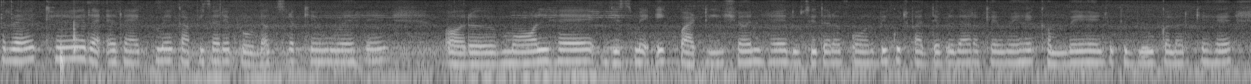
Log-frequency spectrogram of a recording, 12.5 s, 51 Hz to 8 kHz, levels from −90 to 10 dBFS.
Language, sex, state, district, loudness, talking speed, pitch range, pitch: Hindi, female, Bihar, Jamui, -19 LUFS, 170 wpm, 180-200 Hz, 185 Hz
